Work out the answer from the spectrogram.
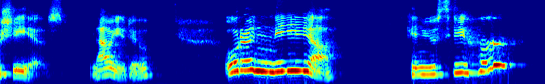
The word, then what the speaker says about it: Urania: muse of astronomy she that urania is the classical greek pronunciation here she is in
